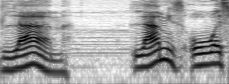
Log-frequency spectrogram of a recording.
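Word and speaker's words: لام: Lam makes a similar sound in English to the letter L in the word lion or the word lamp.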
